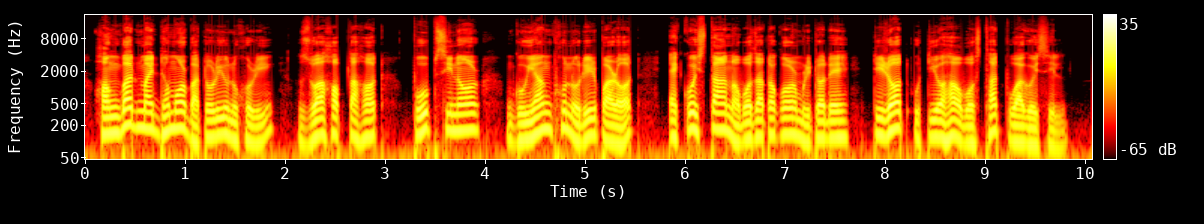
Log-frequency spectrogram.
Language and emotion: Assamese, neutral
